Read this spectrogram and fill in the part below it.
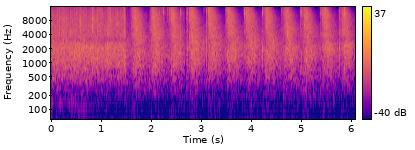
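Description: A large crowd applauds in an echoing hall, the clapping turning into a steady rhythmic beat.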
